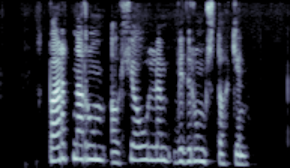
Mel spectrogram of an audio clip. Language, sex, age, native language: Icelandic, female, 40-49, Icelandic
